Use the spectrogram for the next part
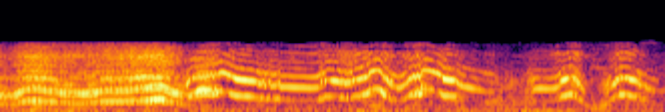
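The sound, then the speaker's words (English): A pair of king penguins in Antarctica, standing face to face with heads tilted back and long bills pointed skyward, trumpet together, their loud, warbling calls rising and falling in pitch and overlapping in wavering harmonic phrases for a few seconds, with no talking. “A pair of king penguins stands face to face. They tilt their heads back, point their long bills skyward, and trumpet in unison.”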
